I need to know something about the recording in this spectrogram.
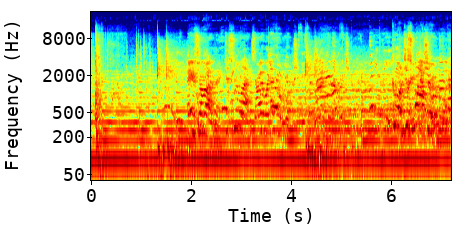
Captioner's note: yelling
